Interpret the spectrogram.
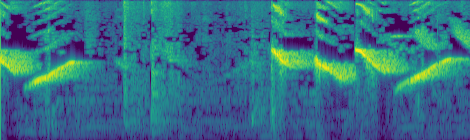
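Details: Green-winged saltator giving the 'três notas boi' song, used as a tutor recording for young birds: loud, clear whistled phrases of down-slurred notes followed by a long rising slur, delivered twice with a short pause between.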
